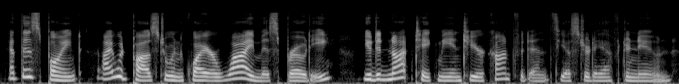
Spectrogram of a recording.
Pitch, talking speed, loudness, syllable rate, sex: 205 Hz, 185 wpm, -18 LUFS, 5.4 syllables/s, female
